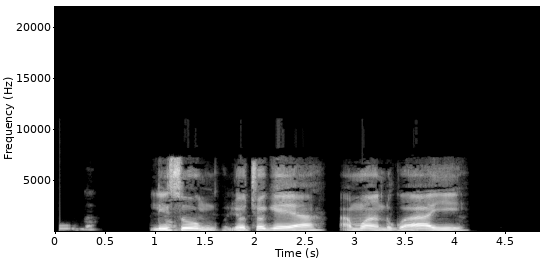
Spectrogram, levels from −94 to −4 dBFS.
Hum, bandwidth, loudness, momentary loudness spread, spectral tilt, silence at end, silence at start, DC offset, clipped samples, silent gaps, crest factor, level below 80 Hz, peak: none; 7.6 kHz; -12 LUFS; 10 LU; -5.5 dB/octave; 0.75 s; 0.05 s; under 0.1%; under 0.1%; 0.47-0.94 s, 2.77-2.84 s; 14 dB; -50 dBFS; 0 dBFS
